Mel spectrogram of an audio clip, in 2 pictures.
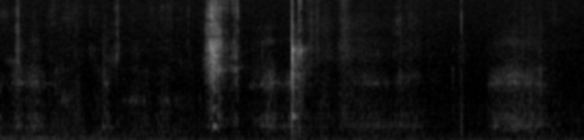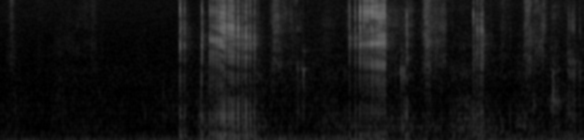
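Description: Mostly quiet handling noises from tools and parts being worked by hand: a couple of sharp clicks or knocks about two and three seconds in, and two brief scraping rustles around eight and nine and a half seconds.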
